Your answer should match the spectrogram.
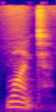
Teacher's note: The A sounds like a short U, not the N.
